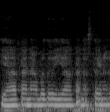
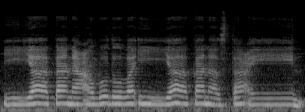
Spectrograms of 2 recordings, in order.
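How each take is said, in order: First: Said hurriedly with the doubled 'y' sound dropped. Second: Said clearly with the doubled 'y' sound kept. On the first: The speaker calls it wrong. "ധൃതിക്ക് അങ്ങോട്ട് കയറിയിട്ട്" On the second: The speaker calls it right. "നല്ലോണം വ്യക്തമായിട്ട് പറഞ്ഞിട്ട്"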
